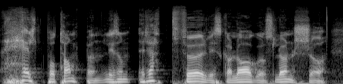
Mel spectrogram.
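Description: A man in casual conversation, speaking slowly and reflectively, with a lot of hesitation and fillers. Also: medium pitch, big pitch swings. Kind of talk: casual chat.

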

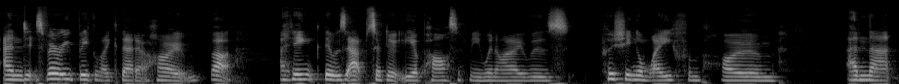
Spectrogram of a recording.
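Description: Reflecting openly on her life in a personal podcast conversation, a guest in her thirties from the United Kingdom speaks with a British accent. She has a smooth, steady, medium-pitched voice and keeps a moderate pace.

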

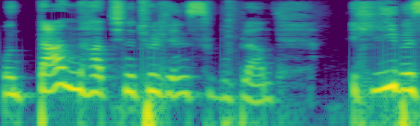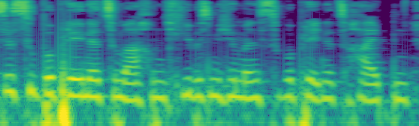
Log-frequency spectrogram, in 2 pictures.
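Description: A young woman, hosting a podcast and telling a story casually, with lively quoted dialogue and many fillers. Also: mid-range voice, fast. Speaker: podcast host.

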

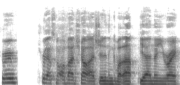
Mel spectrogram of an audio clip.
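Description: Excitable man stammering. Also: mid-range voice, quick pace, gravelly. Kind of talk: casual chat.

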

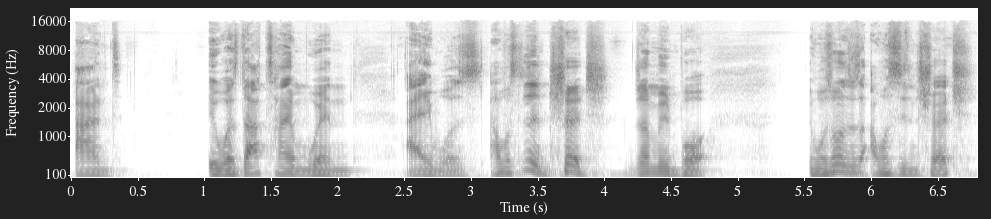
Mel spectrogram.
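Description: A man's voice: medium pitch, a little fast, darkish tone. A young man telling stories in casual, slangy banter and repeating his phrases as he goes.

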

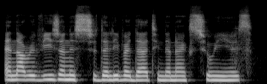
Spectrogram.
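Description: A woman's voice: mid-range voice, completely flat delivery, fast, dark tone. Earnest woman explaining her research. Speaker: startup founder. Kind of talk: interview answers.

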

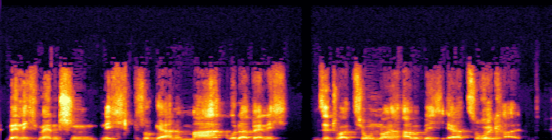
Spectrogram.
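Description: A man's voice: fairly high pitch, moderate pace. A middle-aged man telling a personal story in casual conversation, acting out the people he quotes. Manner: lively storyteller, acts out quoted speech. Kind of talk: personal anecdote in casual talk.

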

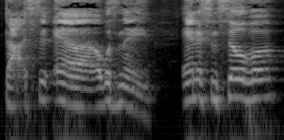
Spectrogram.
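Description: A man co-hosting a casual podcast, with a voice sitting a little high for a man. He talks loud and animated, heavy on slang and swearing. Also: moderate pace. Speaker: podcast co-host. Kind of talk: casual chat.

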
